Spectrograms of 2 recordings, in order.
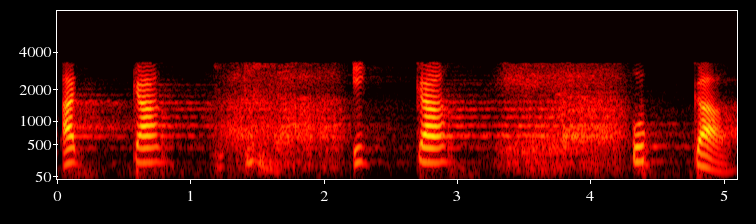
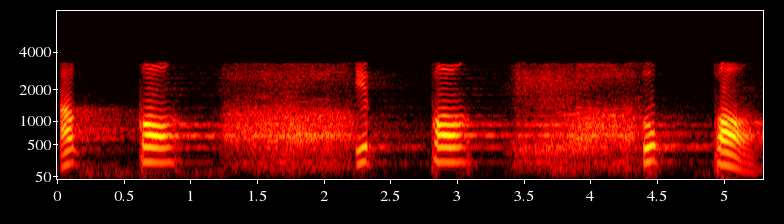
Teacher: یہ ڈنڈی والا کاف ہے لہذا اس کو باریک پڑھنا ہے، اور دو نقطے والے قاف کو پر یعنی موٹا پڑھنا ہے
